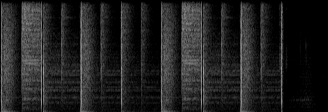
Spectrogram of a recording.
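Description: Multitrack recording of an acoustic drum kit (kick, snare and hi-hat) playing back a steady beat, its hits quantized to the grid with bend markers so that they sound tight. Playback cuts off suddenly near the end.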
